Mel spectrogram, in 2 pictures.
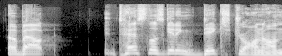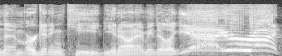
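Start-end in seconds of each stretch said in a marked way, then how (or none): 4.6-5.6 high-pitched mocking shout; hammed-up, soaring cheer; mock crowd cheer. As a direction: imitate an overexcited supporter yelling agreement.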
